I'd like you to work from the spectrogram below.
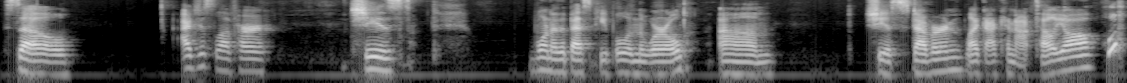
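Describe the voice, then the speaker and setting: A woman with a Texas accent and a very low, deep voice talks in an easy podcast chat. She speaks candidly and from the heart, with plenty of "um" and "you know" as she thinks aloud. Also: slow, pauses often. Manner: candid, heartfelt, lots of fillers. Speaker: podcast co-host. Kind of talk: casual chat.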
